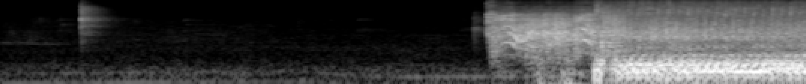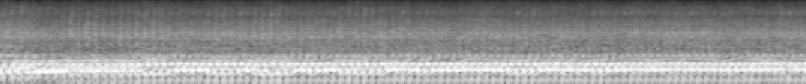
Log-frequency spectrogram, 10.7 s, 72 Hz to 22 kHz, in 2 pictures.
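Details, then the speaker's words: Wrecked 2020 Ducati Panigale V4S, first start: the starter catches and it settles into a loud, even, fast idle with open exhaust bark. It smokes from oil and fuel on the engine after an earlier backfire-like sound, but the engine sounds okay. "we know the engine runs I think now we should clean this whole thing down because that's probably the reason it's smoking is all of this oil and crap on the side the engine it actually sounds okay"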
